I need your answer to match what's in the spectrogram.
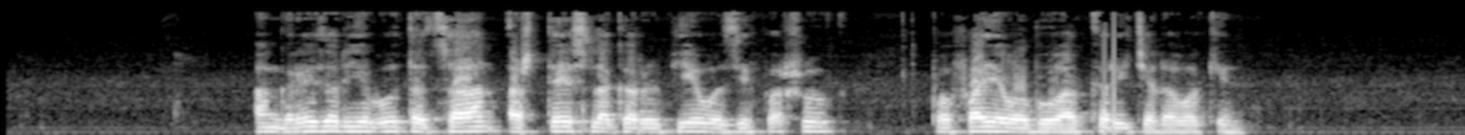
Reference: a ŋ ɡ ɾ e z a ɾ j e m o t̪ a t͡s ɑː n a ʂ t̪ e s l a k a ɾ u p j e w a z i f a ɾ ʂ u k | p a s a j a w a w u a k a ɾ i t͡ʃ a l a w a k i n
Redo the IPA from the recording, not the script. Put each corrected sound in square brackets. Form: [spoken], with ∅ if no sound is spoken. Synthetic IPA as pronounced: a ŋ ɡ ɾ e z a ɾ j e [b] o t̪ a t͡s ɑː n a ʂ t̪ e s l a k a ɾ u p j e w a z i f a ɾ ʂ u k | p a [f] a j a w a [b] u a k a ɾ i t͡ʃ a l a w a k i n

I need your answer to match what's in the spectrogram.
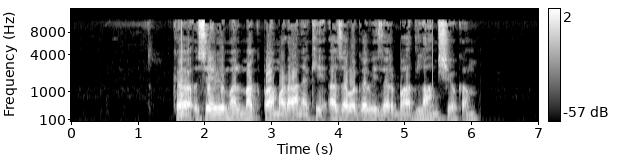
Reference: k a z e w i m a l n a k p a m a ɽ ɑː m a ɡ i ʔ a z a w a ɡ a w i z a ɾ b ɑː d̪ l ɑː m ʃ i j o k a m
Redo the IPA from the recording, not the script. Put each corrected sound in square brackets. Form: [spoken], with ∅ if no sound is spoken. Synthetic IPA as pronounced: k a z e w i m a l [m] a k p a m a ɽ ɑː [n] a [k] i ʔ a z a w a ɡ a w i z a ɾ b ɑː d̪ l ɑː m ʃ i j o k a m

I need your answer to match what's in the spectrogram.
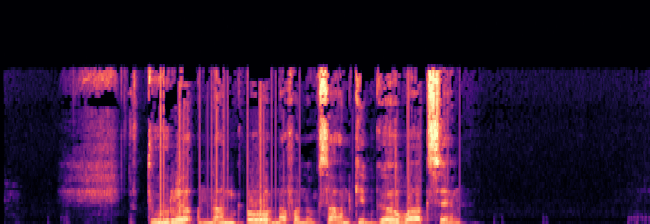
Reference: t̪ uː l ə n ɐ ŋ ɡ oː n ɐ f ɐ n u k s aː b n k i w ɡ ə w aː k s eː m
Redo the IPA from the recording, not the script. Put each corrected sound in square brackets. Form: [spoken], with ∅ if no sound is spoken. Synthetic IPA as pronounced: t̪ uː [ɾ] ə n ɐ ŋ ɡ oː n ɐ f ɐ n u k s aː [∅] n k i [b] ɡ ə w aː k s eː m

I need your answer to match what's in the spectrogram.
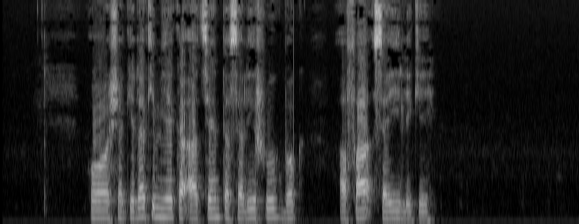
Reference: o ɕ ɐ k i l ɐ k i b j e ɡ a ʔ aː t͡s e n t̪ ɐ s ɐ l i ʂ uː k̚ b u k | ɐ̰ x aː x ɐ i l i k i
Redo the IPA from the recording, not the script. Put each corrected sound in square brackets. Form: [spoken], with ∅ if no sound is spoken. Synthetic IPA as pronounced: o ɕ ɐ k i l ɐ k i [m] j e [k] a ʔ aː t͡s e n t̪ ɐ s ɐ l i ʂ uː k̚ b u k | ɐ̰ [f] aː [s] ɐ i l i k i

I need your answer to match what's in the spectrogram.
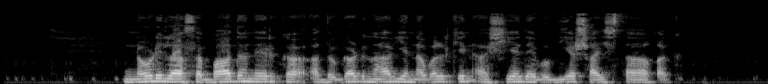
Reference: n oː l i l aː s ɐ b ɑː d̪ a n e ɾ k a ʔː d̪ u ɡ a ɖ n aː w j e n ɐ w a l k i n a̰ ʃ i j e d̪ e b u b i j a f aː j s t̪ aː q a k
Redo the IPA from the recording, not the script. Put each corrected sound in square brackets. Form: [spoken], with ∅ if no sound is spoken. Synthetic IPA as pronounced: n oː [ɽ] i l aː s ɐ b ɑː d̪ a n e ɾ k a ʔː d̪ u ɡ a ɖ n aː w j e n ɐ w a l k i n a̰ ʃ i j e d̪ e b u b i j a [ʂ] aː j s t̪ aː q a k

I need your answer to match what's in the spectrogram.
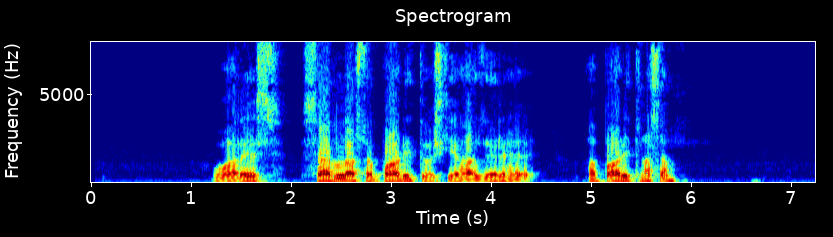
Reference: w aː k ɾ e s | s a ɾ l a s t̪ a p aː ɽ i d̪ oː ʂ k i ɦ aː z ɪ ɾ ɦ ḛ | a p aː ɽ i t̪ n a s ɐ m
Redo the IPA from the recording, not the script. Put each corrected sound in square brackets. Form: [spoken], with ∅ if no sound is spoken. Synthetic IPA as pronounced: w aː [∅] ɾ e s | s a ɾ l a s t̪ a p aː ɽ i [t̪] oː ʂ k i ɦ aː z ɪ ɾ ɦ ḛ | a p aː ɽ i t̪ n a s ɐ m

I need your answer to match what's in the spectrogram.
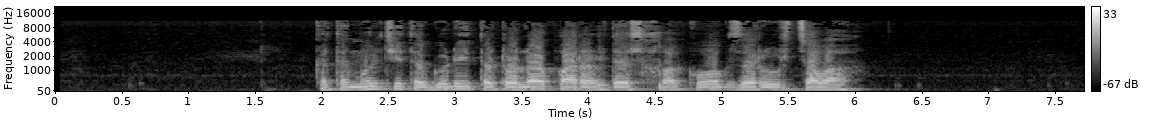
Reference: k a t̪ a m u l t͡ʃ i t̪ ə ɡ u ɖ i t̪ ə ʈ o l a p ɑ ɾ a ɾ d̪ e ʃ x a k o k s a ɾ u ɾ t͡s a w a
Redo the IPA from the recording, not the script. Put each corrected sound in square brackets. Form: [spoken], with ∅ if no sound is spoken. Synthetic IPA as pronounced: k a t̪ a m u l t͡ʃ i t̪ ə ɡ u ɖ i t̪ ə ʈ o l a p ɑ ɾ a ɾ d̪ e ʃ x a k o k [z] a ɾ u ɾ t͡s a w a

